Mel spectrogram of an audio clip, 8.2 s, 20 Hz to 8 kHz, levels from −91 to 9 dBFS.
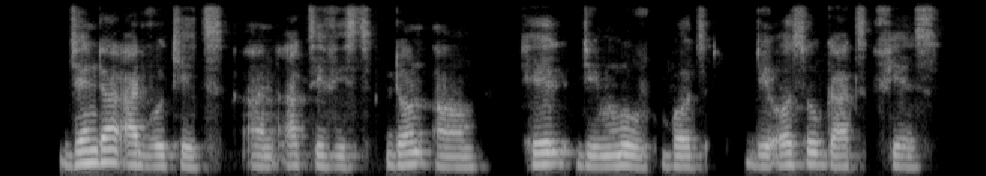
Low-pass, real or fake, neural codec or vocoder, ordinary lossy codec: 7.2 kHz; fake; codec, 16 kHz, 8 kbps, FreqCodec, smaller model; none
